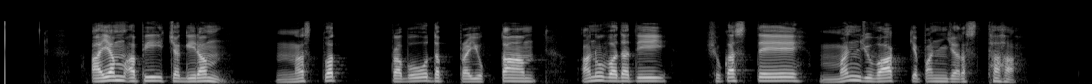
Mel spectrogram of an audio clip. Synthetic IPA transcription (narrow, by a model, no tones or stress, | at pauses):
ɐjɐmɐpit͡ʃɐɡiɾɐm | nɐst̪ʋɐt̪̚ | pɾɐboːd̪ʱɐpɾɐjuk̚t̪aːm | ɐnuʋɐd̪ɐt̪i | ʃukɐst̪eːmɐɲd͡ʒuʋaːkjɐpɐɲd͡ʒɐɾɐst̪ʰɐɦɐ̆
